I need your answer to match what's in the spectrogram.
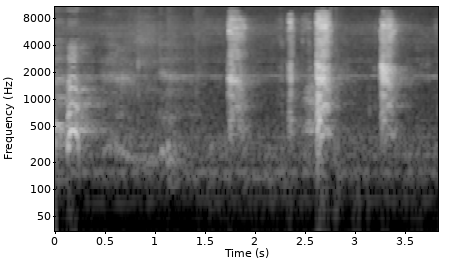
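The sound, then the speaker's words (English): A dog barks several times in short, sharp bursts, one early and then a quick irregular cluster toward the end, moderately loud with no talking over it. “Who let the dogs out?”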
